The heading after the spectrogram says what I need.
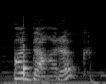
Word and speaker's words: подарок: Also, you can see the tendency that the o that's actually at the end of the word in nominative case, we don't really pronounce it like wide o.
